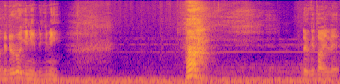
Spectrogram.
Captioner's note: scratches head and sigh loudly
